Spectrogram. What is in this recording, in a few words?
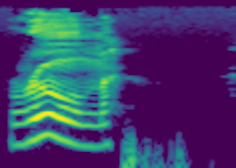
"room", English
